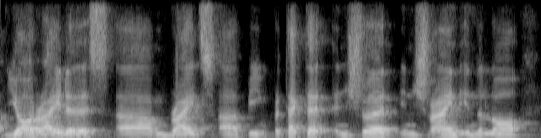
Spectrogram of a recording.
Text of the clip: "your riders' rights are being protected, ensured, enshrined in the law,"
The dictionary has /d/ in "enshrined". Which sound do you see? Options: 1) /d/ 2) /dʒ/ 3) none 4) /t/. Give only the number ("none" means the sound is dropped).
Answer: 1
